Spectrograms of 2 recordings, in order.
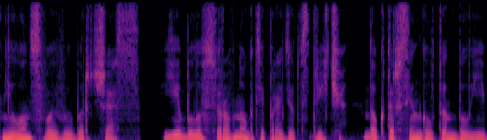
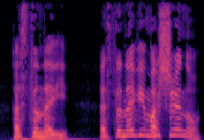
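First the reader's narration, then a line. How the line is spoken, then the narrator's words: Hysterical scream. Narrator (Russian): Закричала Джесс в истерике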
